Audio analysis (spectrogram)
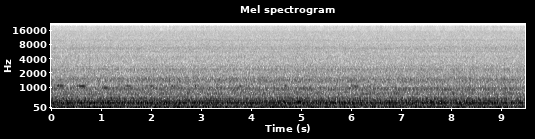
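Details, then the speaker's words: DS 93 NAS with four Kingston SSDs in RAID 5, idle, drawing about 19–20 watts: only a soft, steady low fan hum at constant pitch, no clicks or drive seeks; normal quiet idle. "when it came to noise levels when in idle well I'll let it speak for itself"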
